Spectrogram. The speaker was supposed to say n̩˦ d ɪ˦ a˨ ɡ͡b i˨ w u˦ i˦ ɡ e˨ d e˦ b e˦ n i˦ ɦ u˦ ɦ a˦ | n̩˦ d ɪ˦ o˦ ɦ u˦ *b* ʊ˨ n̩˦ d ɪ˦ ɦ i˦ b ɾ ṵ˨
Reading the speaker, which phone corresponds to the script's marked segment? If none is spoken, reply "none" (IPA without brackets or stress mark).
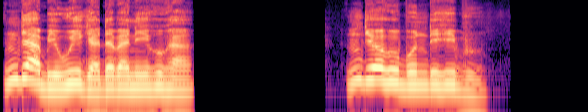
b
